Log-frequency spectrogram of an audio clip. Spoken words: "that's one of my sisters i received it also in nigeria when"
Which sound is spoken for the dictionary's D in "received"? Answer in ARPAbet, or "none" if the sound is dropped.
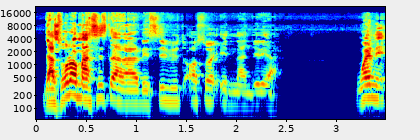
none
